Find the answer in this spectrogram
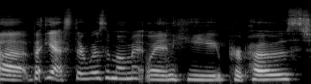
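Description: The pitch variation is ordinary, and the background is quiet. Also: woman. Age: 40s. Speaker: entrepreneur and abuse survivor sharing her story. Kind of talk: personal testimony in interview. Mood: reflective, personal story. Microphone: earbuds.

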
